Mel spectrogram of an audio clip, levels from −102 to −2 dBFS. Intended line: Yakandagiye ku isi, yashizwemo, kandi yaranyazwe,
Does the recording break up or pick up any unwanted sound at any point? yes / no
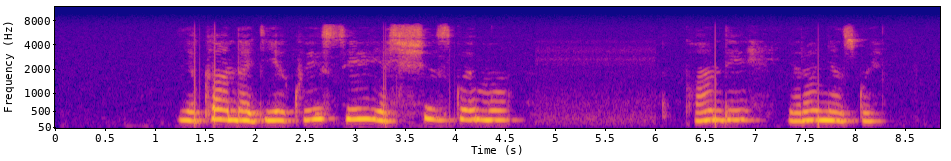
no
